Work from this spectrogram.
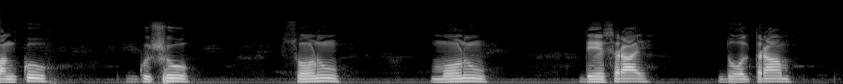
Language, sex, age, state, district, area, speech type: Dogri, male, 18-30, Jammu and Kashmir, Reasi, rural, spontaneous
